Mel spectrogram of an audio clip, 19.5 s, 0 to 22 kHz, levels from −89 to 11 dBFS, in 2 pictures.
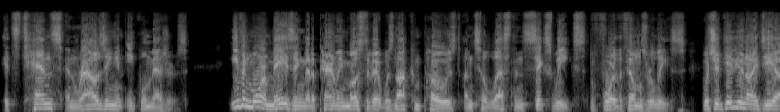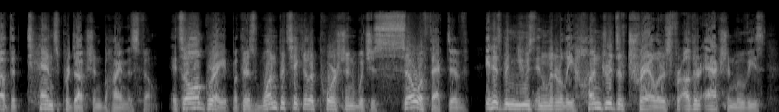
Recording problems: distortion; slight; 6% of the sound clipped
garbled, watery; slightly; nothing above 13.5 kHz
uneven, jittery; slightly; from 6 to 16 s

